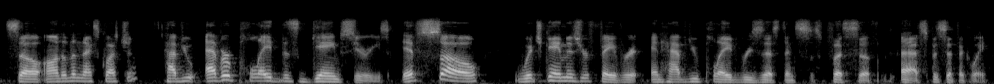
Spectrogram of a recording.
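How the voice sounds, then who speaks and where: A man's voice: medium pitch, expressive, normal speed, hardly any pauses, no room sound. Casting: male interviewer, mid-range voice, informal and a little hesitant, recorded dry. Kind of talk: video game interview.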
